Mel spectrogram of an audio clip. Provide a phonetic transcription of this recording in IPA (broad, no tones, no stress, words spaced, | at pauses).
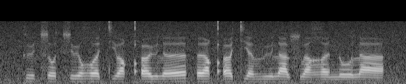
kʉt͡sot͡sʉʁʷɜ tʲɔqʼʉlɜ | ɜqʼʉ tʲavʉla sʷaʁɜnola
